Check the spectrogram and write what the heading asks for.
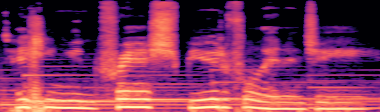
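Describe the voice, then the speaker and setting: Slow, soothing woman guiding meditation. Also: on the high side, fairly even intonation. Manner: slow, soothing, drifting into soft whispers. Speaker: meditation guide. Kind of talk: guided meditation. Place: outdoor retreat under a pyramid structure. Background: instrumental music.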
